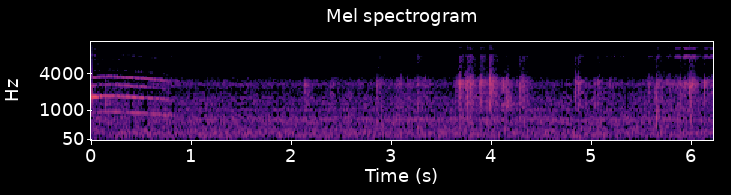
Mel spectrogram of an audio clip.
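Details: Cat on 11 August 2018 during breakfast, opening with one short meow that falls in pitch, then only faint rustling and tapping noises.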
